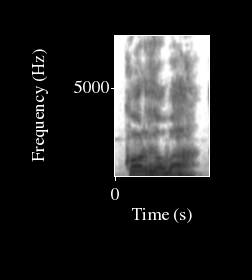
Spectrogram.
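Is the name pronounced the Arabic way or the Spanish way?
Spanish. The name is said with Spanish pronunciation. "as the Spanish would um, pronounce it"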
